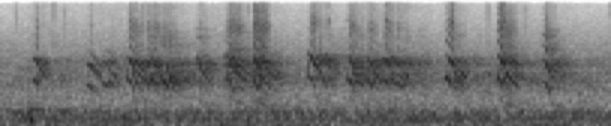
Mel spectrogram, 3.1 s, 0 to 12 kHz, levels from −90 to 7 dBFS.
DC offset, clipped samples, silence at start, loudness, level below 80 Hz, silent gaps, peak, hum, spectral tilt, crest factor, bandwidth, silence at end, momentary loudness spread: under 0.1%; under 0.1%; 0 s; -8 LUFS; -32 dBFS; none; 0 dBFS; none; -3 dB/octave; 10 dB; 11.5 kHz; 0 s; 5 LU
